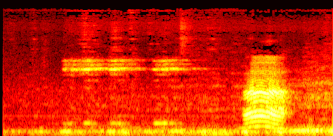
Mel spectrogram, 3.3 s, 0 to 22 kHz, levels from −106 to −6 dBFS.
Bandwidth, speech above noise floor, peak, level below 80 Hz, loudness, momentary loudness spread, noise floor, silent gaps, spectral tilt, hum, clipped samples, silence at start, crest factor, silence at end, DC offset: 16.5 kHz; 23 dB; -2 dBFS; -50 dBFS; -18 LUFS; 21 LU; -41 dBFS; none; -6.5 dB/octave; none; under 0.1%; 0.05 s; 18 dB; 0 s; under 0.1%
